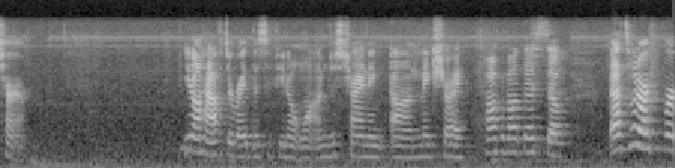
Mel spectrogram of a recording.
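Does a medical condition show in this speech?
No.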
